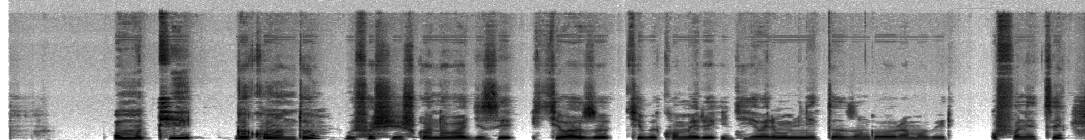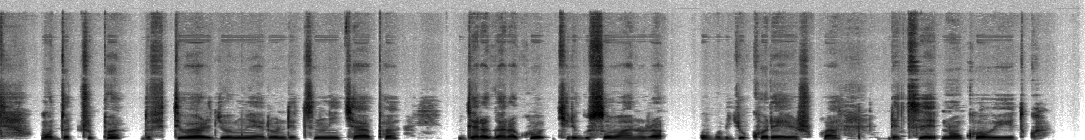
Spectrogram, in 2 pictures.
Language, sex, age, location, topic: Kinyarwanda, female, 36-49, Kigali, health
